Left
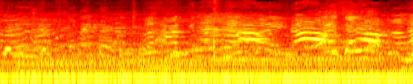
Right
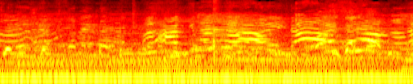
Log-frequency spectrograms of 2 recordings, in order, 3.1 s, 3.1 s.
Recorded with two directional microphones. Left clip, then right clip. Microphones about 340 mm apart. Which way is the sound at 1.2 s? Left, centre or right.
Right.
